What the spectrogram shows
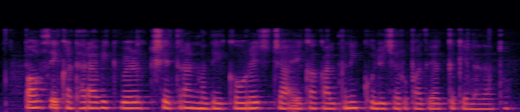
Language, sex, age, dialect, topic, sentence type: Marathi, female, 25-30, Northern Konkan, agriculture, statement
